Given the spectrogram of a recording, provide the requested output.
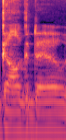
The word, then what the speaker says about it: Gal Gadot: I have some questions in regards to Wonder Woman and Gal Gadot, and is that how you say it?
